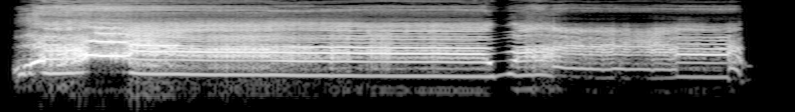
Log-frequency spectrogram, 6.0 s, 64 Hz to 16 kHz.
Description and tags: Sad cry 3
Just so sad about something.
Recorded with Zoom H4n
acting, agony, anguish, clamor, cries, cry, distress, emotional, grief, heartache, heartbreak, howling, human, loud, male, pain, sadness, scream, screech, shout, sorrow, squall, squawk, ululate, vocal, voice, wailing, weep, yell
